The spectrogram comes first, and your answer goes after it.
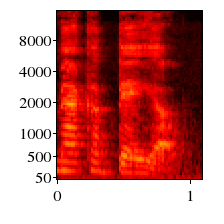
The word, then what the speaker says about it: Macabeo: Pronounced Xarel-lo, Parellada, and Macabeo.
